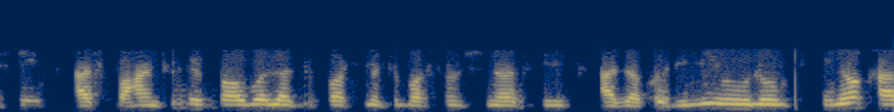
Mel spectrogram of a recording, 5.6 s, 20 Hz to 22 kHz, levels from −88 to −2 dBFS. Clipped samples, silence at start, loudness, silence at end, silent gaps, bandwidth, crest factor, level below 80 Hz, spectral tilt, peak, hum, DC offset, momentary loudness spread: under 0.1%; 0.15 s; -27 LUFS; 0 s; none; 3.7 kHz; 16 dB; -82 dBFS; -5 dB/octave; -10 dBFS; none; under 0.1%; 10 LU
